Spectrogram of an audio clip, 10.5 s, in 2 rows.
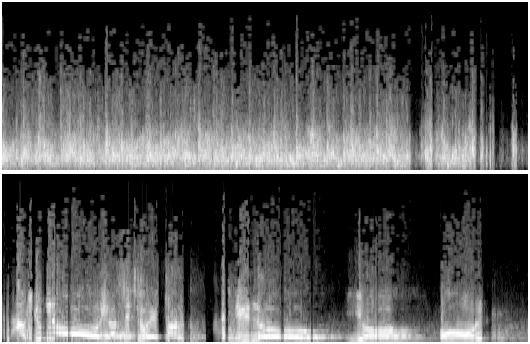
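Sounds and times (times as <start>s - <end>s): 
audience hand clapping: 0.0s - 5.9s
speech: 6.6s - 10.1s.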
